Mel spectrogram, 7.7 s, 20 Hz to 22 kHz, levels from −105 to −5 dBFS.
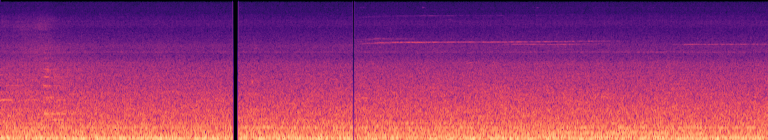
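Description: Two abrupt holes break up this recording of everyday sounds: a 60 ms dropout from 2.32 to 2.38 s, heard as a short gap, and a 20 ms one from 3.52 to 3.54 s. Both are blocks of digital silence, where runs of samples were replaced by zeros, typically because the output buffer wasn't filled in time. The signal drops out and returns with no fade, which usually puts a click at the edges.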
